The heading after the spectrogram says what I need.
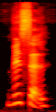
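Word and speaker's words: whistle: मतलब होता है सुनामी विसल विसल में आप देख सकते हैं लास्ट में टी एल ई आया है देख सकते हैं आप लास्ट में टीई एन नहीं है टी सी एच भी नहीं है लास्ट में टी एल ई है लेकिन इसमें भी टी साइलेंट है क्यों साइलेंट है क्योंकि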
